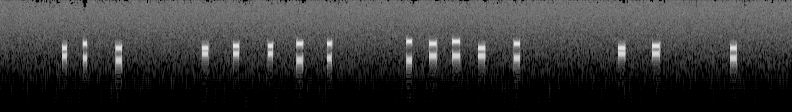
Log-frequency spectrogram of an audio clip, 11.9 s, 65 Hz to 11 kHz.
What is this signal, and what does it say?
DTMF, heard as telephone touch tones, dialled by hand, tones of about 80 ms. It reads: 761 *0036 A9C76 *0 4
